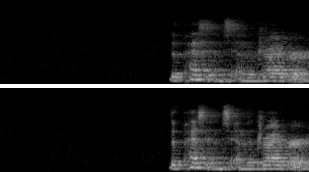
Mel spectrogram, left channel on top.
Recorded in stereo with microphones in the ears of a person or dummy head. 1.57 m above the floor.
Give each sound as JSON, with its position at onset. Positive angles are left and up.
{"t": 1.7, "sound": "a woman speaking", "side_deg": -35, "distance_m": 1.2}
